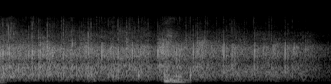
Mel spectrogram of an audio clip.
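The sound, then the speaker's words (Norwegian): A church audience claps steadily for the Sunday offering collection, a dense wash of many hands applauding at a fairly loud, even level that tapers off slightly toward the end, with a brief low murmur of voices partway through. “Og dere kan gjerne klappe for at det ble kollekten, for det var utrolig gøy å gi.”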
